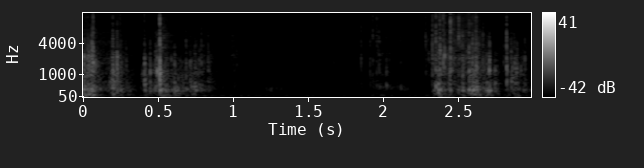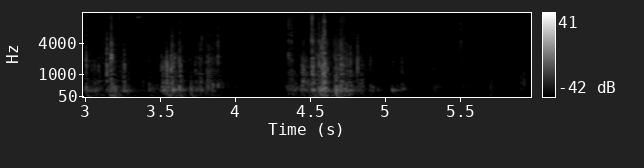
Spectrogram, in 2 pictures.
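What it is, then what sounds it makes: Glossy magazine pages crinkling. Fingertips quickly grab and turn the thin coated pages of an open glossy paper magazine resting on a stack. Several bursts of bright, papery crinkling and rustling rise and fade with short quiet gaps between them.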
